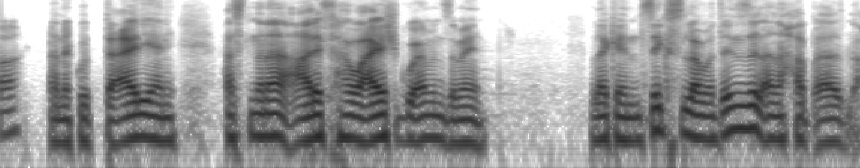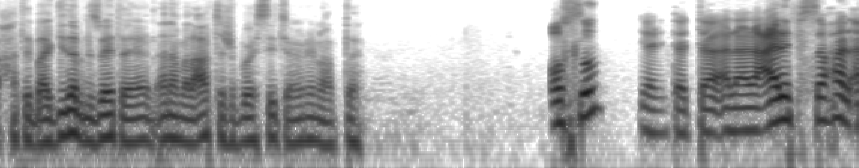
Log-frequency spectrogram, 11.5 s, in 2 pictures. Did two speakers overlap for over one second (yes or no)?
no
